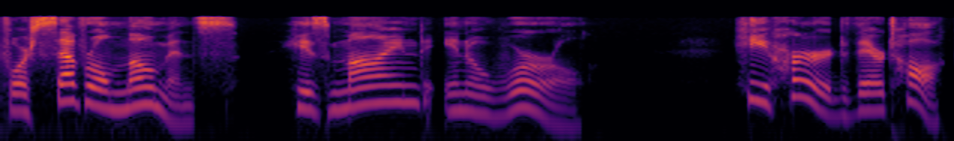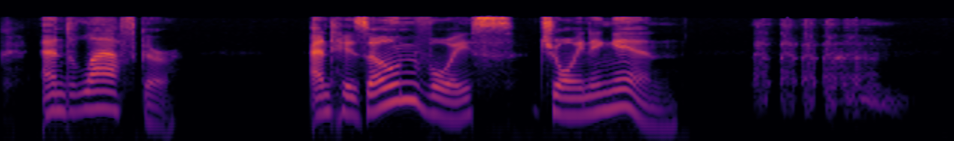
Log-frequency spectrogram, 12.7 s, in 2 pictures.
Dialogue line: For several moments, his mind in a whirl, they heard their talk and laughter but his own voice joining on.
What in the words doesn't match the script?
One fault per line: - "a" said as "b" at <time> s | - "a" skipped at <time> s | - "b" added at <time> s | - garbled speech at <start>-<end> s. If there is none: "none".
- "they" said as "he" at 4.9 s
- "but" said as "and" at 8.4 s
- "on" said as "in" at 10.5 s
